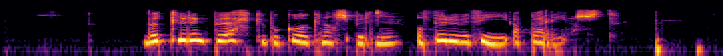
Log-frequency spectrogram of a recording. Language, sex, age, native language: Icelandic, female, 18-19, Icelandic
